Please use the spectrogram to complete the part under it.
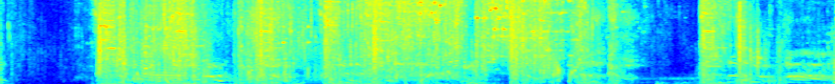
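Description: Energy blasts whoosh and crackle in a video game fight.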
